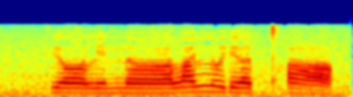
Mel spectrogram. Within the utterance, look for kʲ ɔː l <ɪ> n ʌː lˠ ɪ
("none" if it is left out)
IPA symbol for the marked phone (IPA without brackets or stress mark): ɪ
